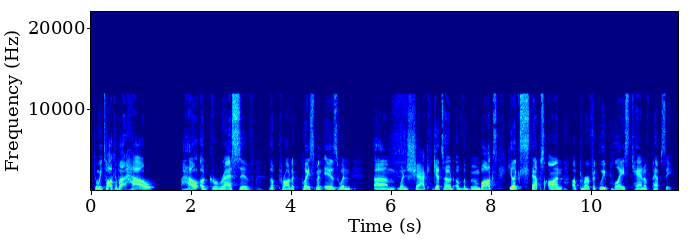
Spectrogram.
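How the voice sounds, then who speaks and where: Male podcast co-host, very bright tone, mock-outraged humor. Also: mid-range voice, lively intonation, measured pace. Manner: sarcastic, mock-outraged, laughing. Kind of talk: casual movie chat.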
